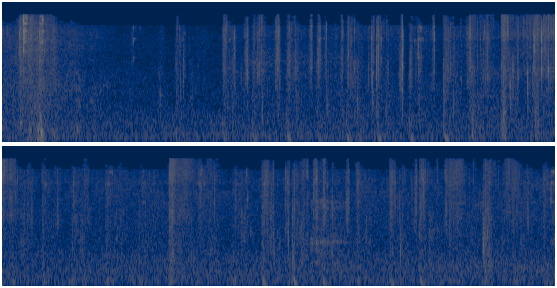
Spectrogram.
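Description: Footsteps crunch through grass and dry leaves.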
